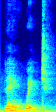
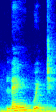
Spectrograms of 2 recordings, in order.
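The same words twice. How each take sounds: The two takes are said the same way.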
